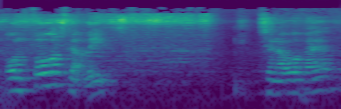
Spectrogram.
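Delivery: rhythmic spoken-verse delivery; poem recital. Real, not acted. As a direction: recite it line by line, pausing after each phrase. Reads own poem to audience.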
